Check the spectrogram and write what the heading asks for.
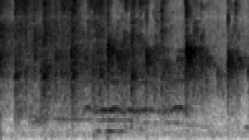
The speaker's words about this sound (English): Let's give the AV team a round of applause.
